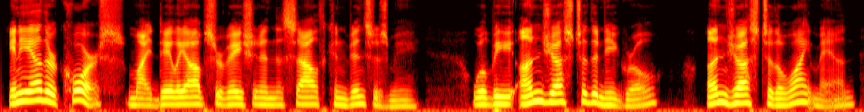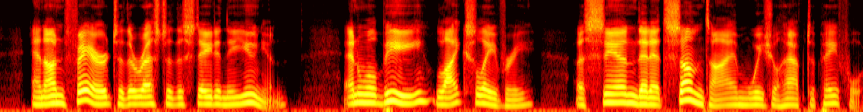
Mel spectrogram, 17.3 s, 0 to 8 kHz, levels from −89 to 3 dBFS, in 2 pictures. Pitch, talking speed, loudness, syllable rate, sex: 150 Hz, 175 wpm, -19 LUFS, 4.6 syllables/s, male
